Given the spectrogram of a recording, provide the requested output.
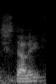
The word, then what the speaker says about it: stellate: And am I pronouncing that right? Stellate.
